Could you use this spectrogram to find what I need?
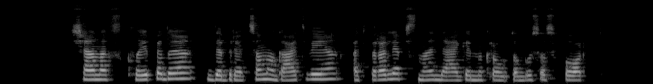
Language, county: Lithuanian, Kaunas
